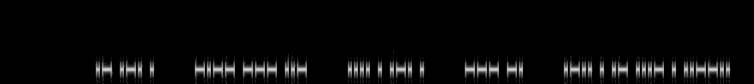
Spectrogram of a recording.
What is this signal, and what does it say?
Morse code, heard as a keyed tone, about 40 wpm, 700 Hz. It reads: ARE YOU HERE ON LEAVE?
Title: 2x Word-Spacing - Sentences from Top 400 Words - 40wpm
